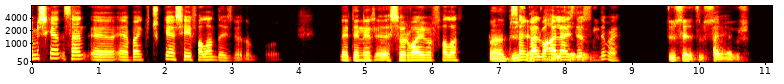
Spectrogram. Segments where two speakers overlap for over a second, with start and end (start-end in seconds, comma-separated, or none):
7.2-8.5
